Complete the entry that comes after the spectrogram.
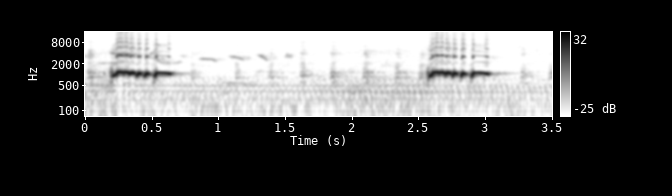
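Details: Local zebra doves calling back and forth for use as a lure: two short bursts of quick staccato coos roughly two and a half seconds apart over a low steady background hum.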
